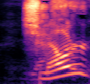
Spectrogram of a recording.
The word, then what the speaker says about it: Schmoeller: S C H M O E L L E R Schmoller. Schmeller? – Yeah, let's go with that.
